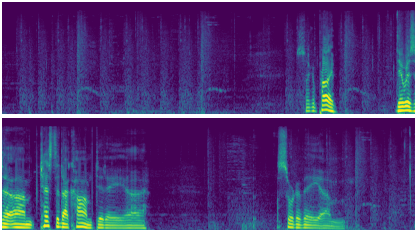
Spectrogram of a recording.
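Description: Small gunshots pop rapidly.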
